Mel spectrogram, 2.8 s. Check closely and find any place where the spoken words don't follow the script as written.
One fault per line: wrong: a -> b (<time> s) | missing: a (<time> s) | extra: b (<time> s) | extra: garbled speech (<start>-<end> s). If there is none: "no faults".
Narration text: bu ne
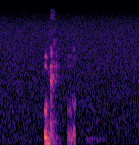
no faults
